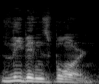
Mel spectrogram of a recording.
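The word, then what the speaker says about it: Lebensborn: you pronounce it uh leben's born uh leens means life uh l e b NS and born just like born somebody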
